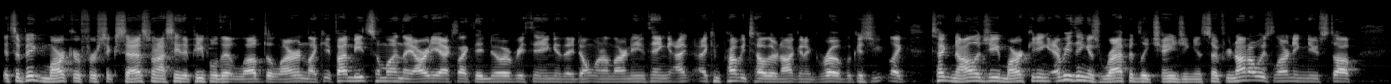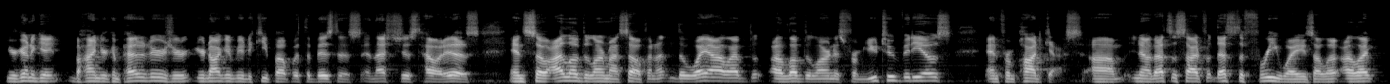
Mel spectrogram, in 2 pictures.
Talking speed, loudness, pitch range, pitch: 270 wpm, -20 LUFS, 135-155 Hz, 145 Hz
